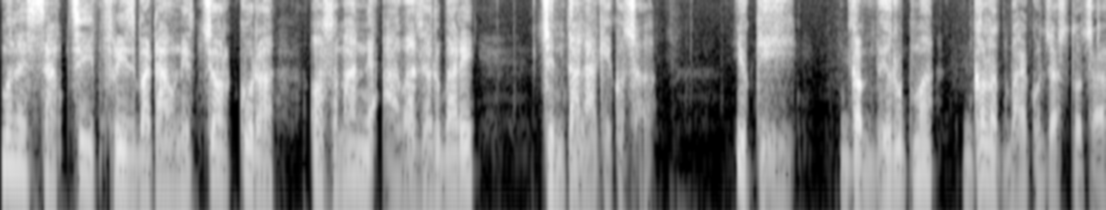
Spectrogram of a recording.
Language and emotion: Nepali, fearful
